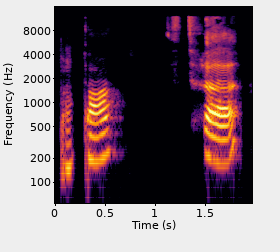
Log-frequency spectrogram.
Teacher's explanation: We can tell from the ayast, it has no mark under it. So it's a fourth varga ta, hard, unaspirated.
